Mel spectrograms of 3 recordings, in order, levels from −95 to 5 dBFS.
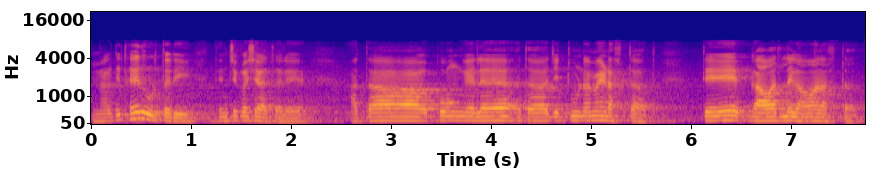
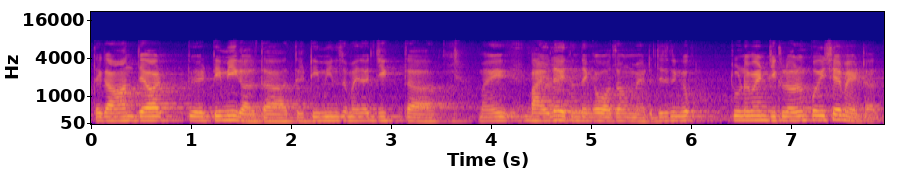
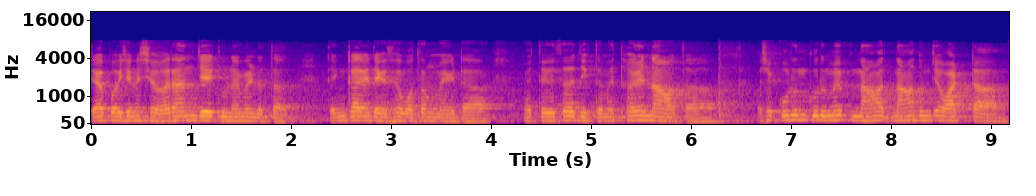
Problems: background sounds at intervals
